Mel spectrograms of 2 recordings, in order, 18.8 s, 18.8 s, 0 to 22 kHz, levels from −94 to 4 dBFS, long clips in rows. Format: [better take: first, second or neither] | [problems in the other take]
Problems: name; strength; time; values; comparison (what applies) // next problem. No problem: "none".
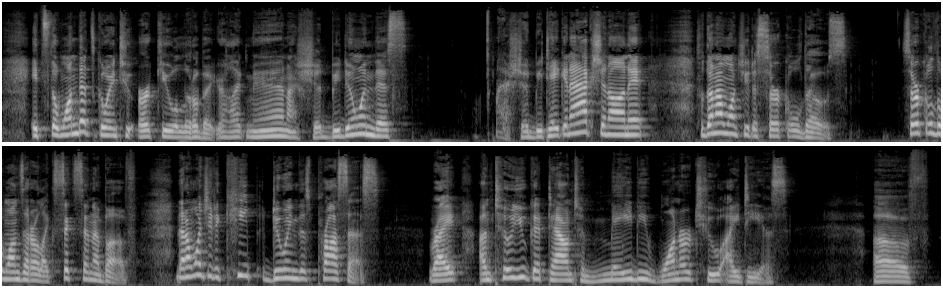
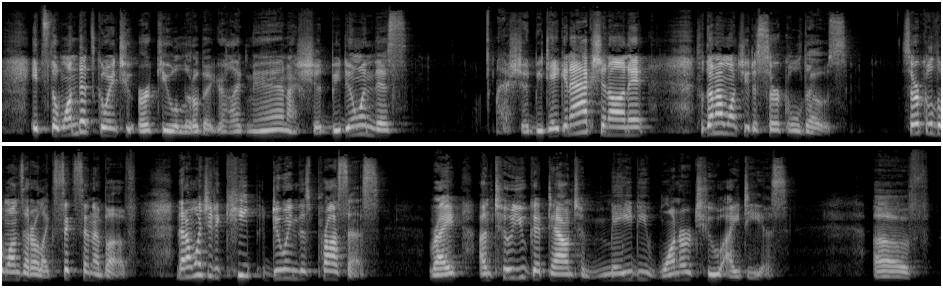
first | thin; very; fading below 300 Hz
